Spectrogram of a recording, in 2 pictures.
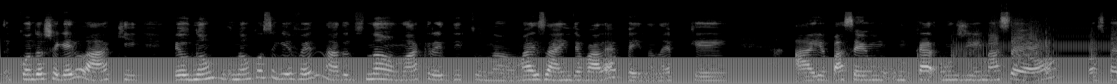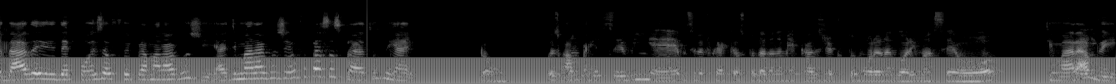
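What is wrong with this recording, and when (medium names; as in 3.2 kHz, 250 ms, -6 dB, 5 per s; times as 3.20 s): buzz 60 Hz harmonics 21 -30 dBFS
9.50–11.25 s: clipped -20.5 dBFS
14.84 s: pop -15 dBFS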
